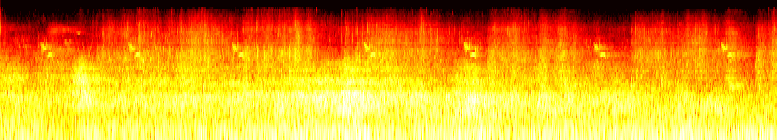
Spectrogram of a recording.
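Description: Water splashes as a man swims.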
